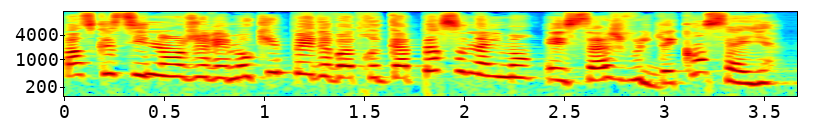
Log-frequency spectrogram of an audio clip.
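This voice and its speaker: A woman's voice: very high-pitched, animated, fast talker, very noisy. A woman voicing a tiny teenage martial artist girl who talks with an old-fashioned, commanding manner, in a French anime dub. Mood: warning. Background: anime music score.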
